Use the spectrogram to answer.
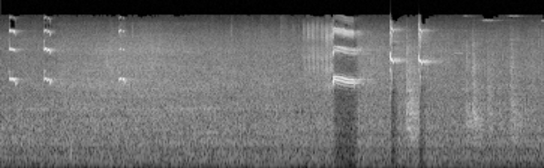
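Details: A strutting grackle gives scattered high squeaky notes, a drawn-out metallic whistle and two sharp upward squeals over a steady hiss of background noise.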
